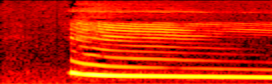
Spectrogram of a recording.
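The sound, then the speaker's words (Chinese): A child's crying wail bursts in sharply, then holds as one long, sustained voiced cry that sinks slightly in pitch and stays steady to the end. “我们几个小朋友都抱着哭了起来。”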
